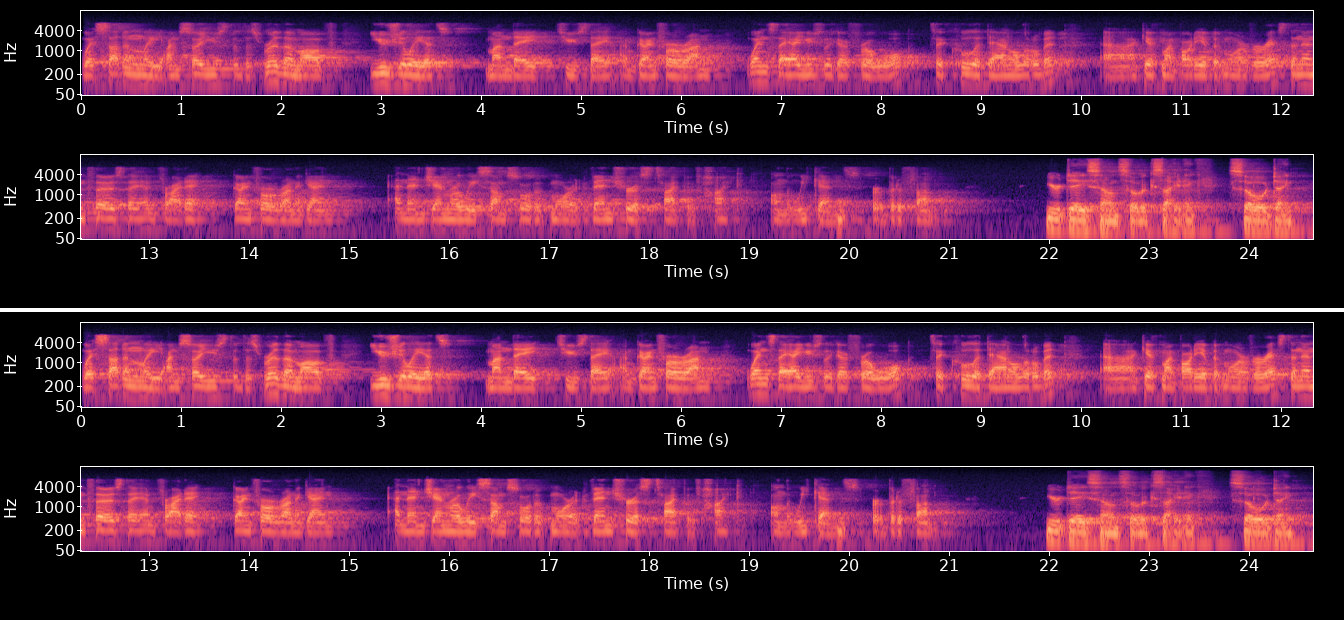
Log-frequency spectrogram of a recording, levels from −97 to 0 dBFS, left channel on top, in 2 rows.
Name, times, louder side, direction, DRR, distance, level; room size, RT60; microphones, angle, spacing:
voice 1, 0.0-2.5 2.9-3.7 4.0-6.3 6.7-8.2 8.5-10.0 10.2-13.5 13.8-14.9 15.4-18.8 19.2-20.9, right 2 dB, 30° right, 8 dB, 1.9 m, -23 dB
voice 2, 22.0-24.4, left 2 dB, 25° left, 9 dB, 1.6 m, -21 dB
28.0 x 22.5 x 9.1 m, 1.2 s
head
